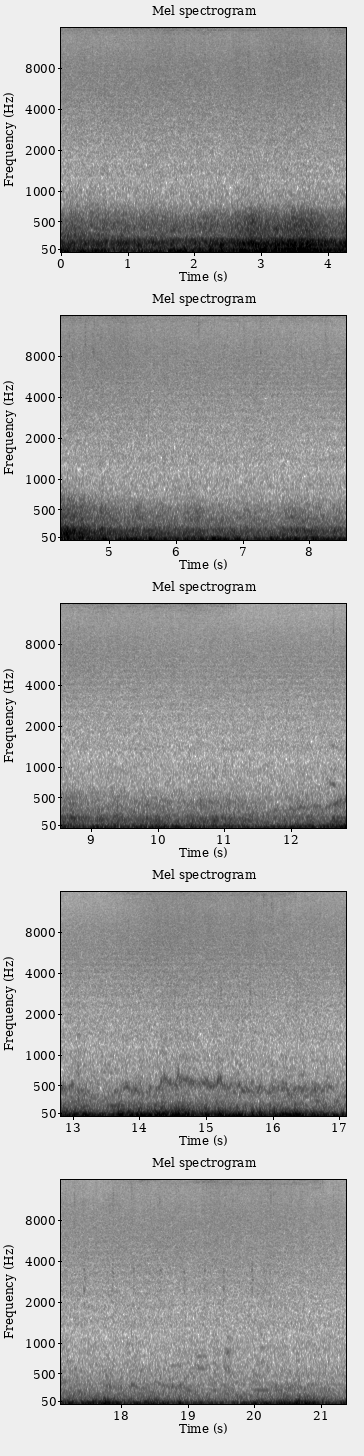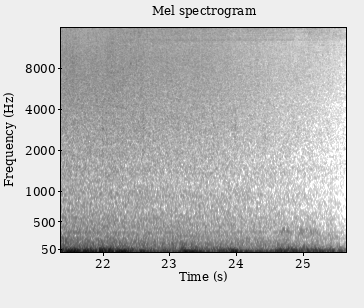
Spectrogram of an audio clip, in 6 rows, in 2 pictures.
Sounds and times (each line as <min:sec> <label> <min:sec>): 0:00.0 thunder 0:11.5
